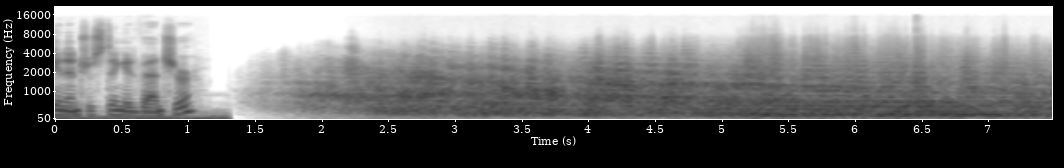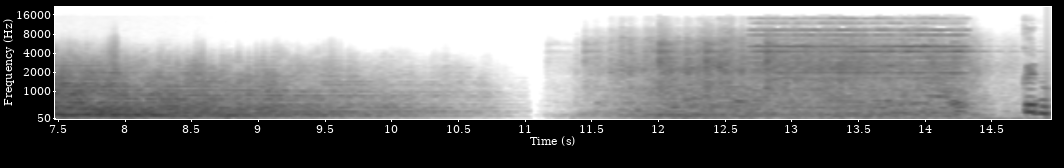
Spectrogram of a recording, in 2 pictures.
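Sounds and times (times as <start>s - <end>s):
speech: 0.0s - 1.2s
aircraft engine powering up for takeoff from runway 9: 1.5s - 10.4s.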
